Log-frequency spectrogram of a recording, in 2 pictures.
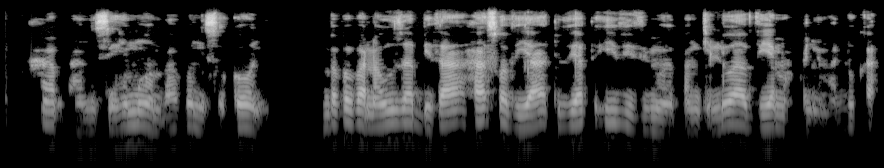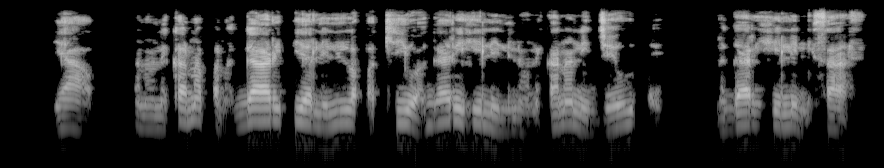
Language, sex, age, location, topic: Swahili, male, 18-24, Nairobi, finance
